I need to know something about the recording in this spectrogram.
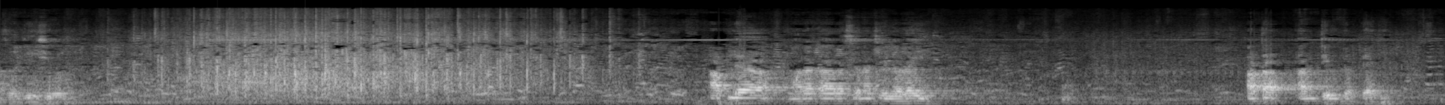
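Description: A man speaks loudly through a microphone and loudspeaker, outdoors.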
